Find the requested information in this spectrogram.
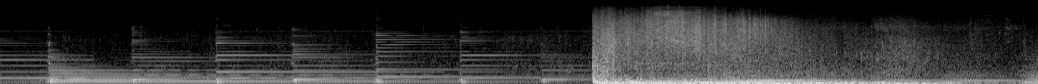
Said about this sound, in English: Around 2 a.m., Sultana's patched boiler exploded. Then, a split second later, two more followed, and roughly 400 to 500 men were killed instantly by the impact.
